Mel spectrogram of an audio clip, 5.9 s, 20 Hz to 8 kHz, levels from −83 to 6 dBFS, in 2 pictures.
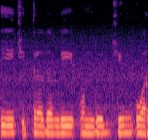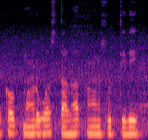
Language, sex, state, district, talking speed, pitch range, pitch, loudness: Kannada, male, Karnataka, Bangalore, 80 wpm, 110-120 Hz, 115 Hz, -16 LUFS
